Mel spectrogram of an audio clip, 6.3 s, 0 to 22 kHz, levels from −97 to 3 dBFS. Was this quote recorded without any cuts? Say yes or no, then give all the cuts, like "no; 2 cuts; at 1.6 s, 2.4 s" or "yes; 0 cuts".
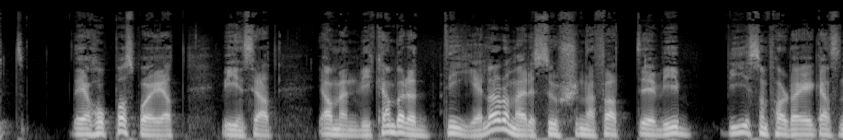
yes; 0 cuts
